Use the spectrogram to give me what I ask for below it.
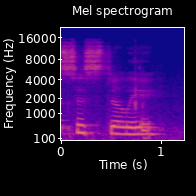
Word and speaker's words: systole: Diastole, and what about systole? – Systole.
